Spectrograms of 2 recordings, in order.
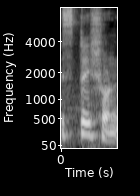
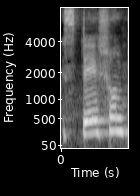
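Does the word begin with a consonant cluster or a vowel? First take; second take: vowel; consonant cluster. First: An extra short i vowel comes before it. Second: It starts directly with the consonant cluster.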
